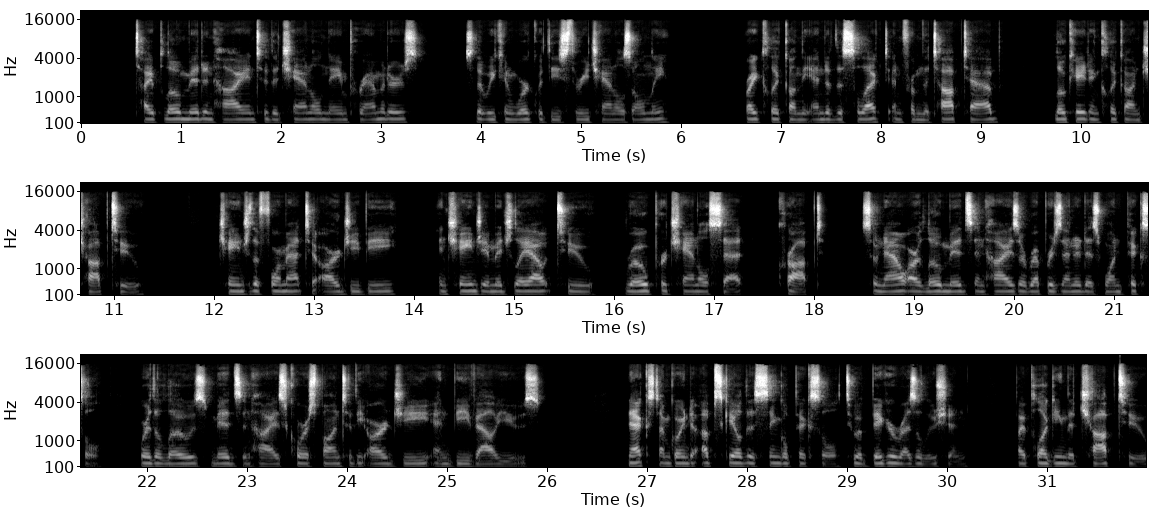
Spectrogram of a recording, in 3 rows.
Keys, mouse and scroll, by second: 0.9 click, 4.2 Return, 4.5 click, 5.0 click, 5.5 scroll, 5.7 click, 6.4 ctrl+s, 6.7 right click, 9.4 click, 12.0 click, 18.5 scroll, 20.5 space, 21.8 click, 26.4 right click.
